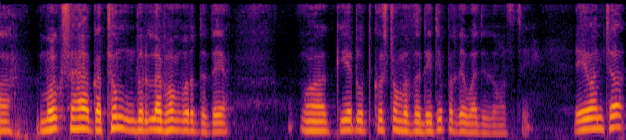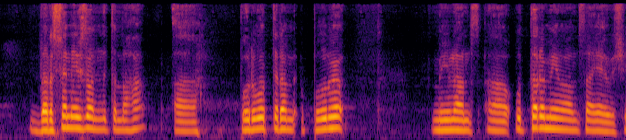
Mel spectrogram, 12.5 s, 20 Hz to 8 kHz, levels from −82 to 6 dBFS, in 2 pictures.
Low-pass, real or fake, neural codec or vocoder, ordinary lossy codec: none; fake; codec, 16 kHz, 1.1 kbps, Voila-Tokenizer; none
